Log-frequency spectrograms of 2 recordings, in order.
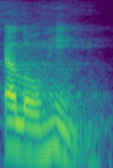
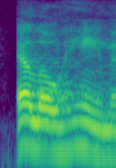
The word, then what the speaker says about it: Elohim: and the word for God here would be pronounced Elohim Elohim and for my bible thumpers in here you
